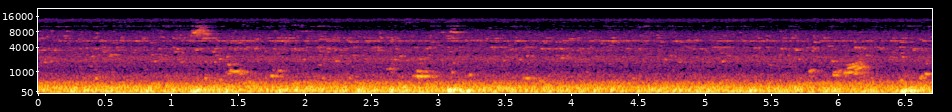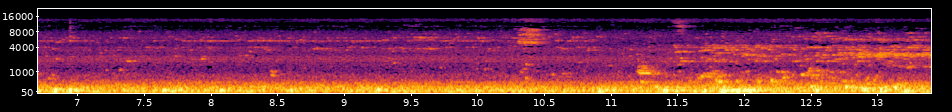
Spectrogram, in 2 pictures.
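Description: A jet airliner's engines roar with a steady low rumble inside the cabin.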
